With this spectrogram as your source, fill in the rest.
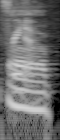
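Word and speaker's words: Freida: Frida. Okay, but there's an EI. Yeah, Frida.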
